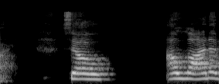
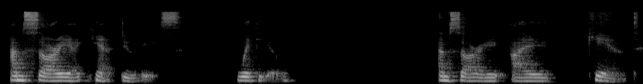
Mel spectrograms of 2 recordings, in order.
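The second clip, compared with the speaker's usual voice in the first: soft, much lower, fading to a whisper; quiet apology; 4 semitones lower, 9 dB quieter than usual. Retold or imitated. Partner on the phone backing out, soft and much lower. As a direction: hush it out like bad news you hate to give.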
